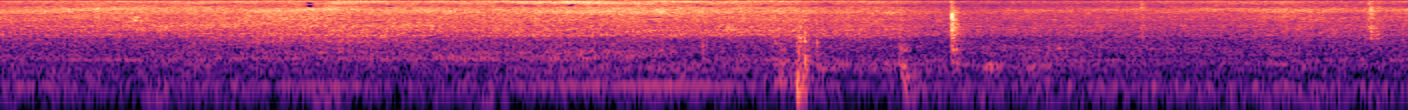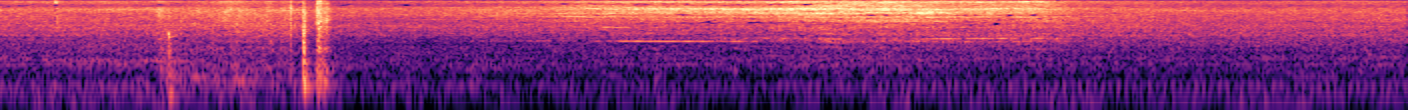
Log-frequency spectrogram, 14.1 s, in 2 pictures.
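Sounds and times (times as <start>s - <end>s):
car engine idling hum: 0.0s - 9.8s.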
